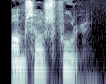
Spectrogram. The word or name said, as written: omsorgsfuld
